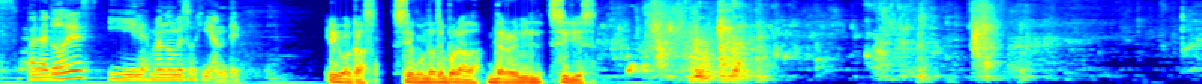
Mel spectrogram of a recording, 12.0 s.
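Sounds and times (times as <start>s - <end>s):
speech: 0.2s - 2.5s, 3.2s - 7.4s
running tap water splashing over dishes: 6.0s - 10.6s.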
